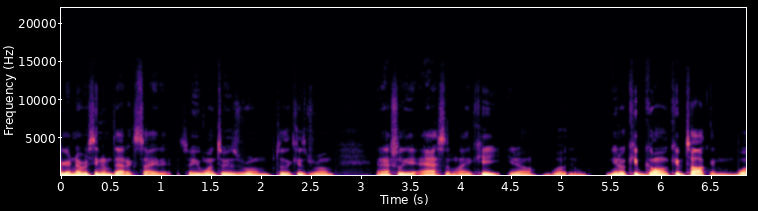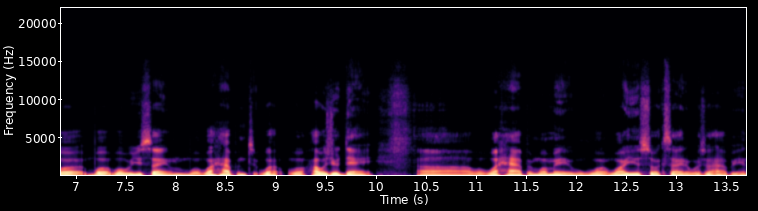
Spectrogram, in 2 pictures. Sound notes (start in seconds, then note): none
